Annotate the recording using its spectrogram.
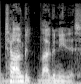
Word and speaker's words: Lagunitas: Nick says Lagunitas Undercover Ale. Mm-hmm. And I hope I'm pronouncing that one correctly. – Lagunitas.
